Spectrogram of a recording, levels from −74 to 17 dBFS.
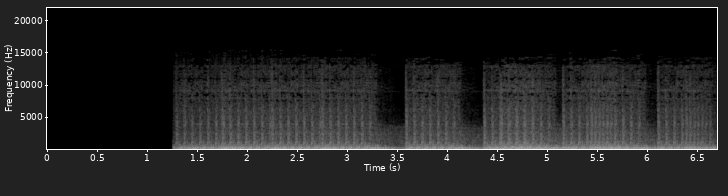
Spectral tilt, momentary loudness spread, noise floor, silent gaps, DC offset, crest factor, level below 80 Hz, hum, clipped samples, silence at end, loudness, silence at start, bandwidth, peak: -5.5 dB/octave; 5 LU; under -90 dBFS; none; under 0.1%; 14 dB; -28 dBFS; none; under 0.1%; 0 s; -24 LUFS; 1.25 s; 15 kHz; -8 dBFS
